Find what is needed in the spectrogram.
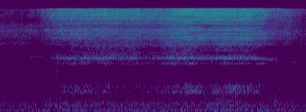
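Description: Pepsi Max Cherry fizzing hard in the can after a sugar-free Polo mint was dropped in: a steady, high hiss of carbonation. It starts about a second in and fades out near the end.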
